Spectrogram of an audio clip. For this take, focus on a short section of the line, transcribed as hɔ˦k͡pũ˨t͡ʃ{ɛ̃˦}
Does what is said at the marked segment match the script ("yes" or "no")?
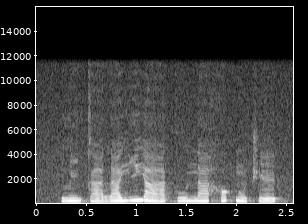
no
